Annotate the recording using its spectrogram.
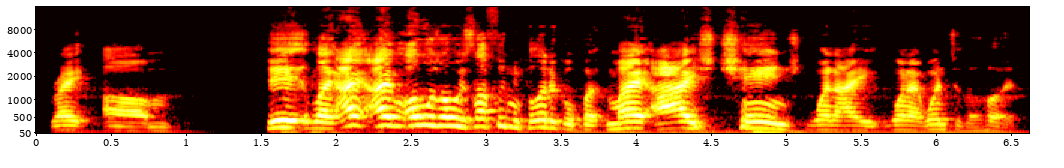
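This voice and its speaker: A man's voice: a little high, pushed and bright. A man from Peru, a live streamer, giving a rambling, emphatic and profane casual rant.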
